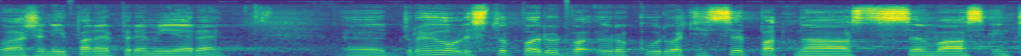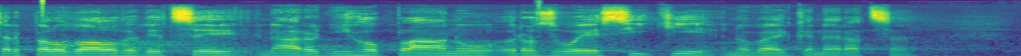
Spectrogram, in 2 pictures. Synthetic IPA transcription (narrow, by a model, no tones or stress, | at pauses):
vaːʒɛniːpanɛpɾɛmɪjɛɾɛ | d̪ɾuɦɛːɦo̞lɪst̪o̞paduɾokudvacɪsi̥ːt͡sɛpat̪naːt͡st̪sɛmvaːsʔɪnt̪ɛɾpɛlo̞valvɛvjɛt͡sɪnaːɾo̞dɲiːɦo̞plaːnuɾo̞zvo̞jɛsiːcɪno̞vɛːɡɛnɛɾat͡sɛ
